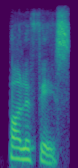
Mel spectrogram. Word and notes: polyphase: Indian

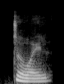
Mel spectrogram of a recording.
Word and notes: toil: Indian

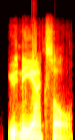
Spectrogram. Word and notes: uniaxial: American English

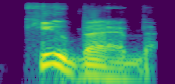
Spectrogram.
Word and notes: cubeb: British English

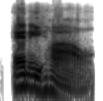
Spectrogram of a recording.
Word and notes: anyhow: American English

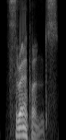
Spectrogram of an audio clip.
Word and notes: threepence: British English

